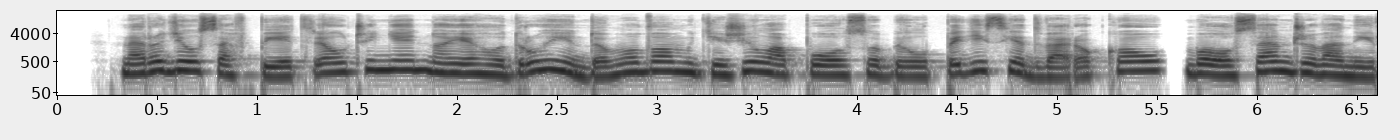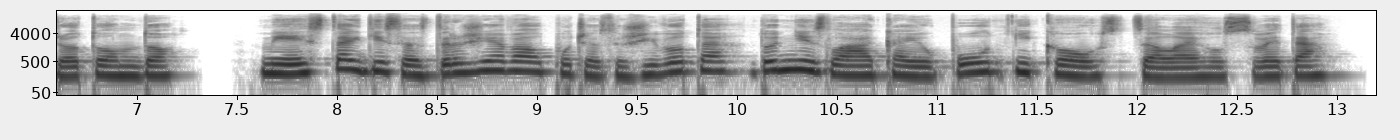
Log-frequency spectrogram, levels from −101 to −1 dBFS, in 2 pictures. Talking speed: 135 wpm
